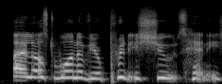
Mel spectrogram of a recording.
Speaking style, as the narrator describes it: she sobbed

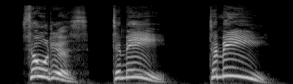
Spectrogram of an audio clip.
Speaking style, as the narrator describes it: cried

